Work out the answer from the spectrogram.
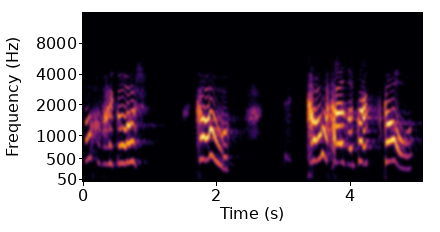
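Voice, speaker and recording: An actress playing an anxious young rescuer in an audio drama, urgent and hesitant as she tries to stay steady. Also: extremely high pitch, drawn-out words, exaggerated voice. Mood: alarmed. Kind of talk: scripted audio drama acting. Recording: dull, muffled lo-fi sound.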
